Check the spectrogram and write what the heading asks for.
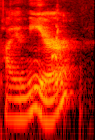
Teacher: it's pioneer, last syllable stress. So secondary stress on the pi syllable. Pioneer, it has the tense E sound, so pioneer, we stress here on near.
